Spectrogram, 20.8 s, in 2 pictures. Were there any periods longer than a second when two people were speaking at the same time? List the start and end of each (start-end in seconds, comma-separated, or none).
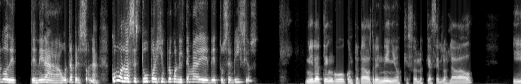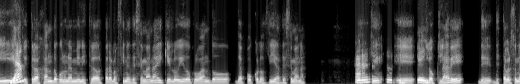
17.5-19.1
